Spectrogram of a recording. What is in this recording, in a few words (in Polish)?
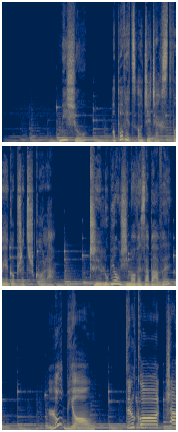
narracja; czasopismo mis; zima; Pani Och-Ach. Gips – rozmowa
